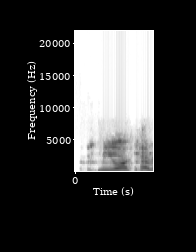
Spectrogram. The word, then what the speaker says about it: Mallorca: Only, well, I have to say, like, the night there, I was preparing to go away on my holiday to Maloka. How do you say Menorca? Is it Menorca or Maloka? Mallorca, right? So now that we're in Mallorca, I was getting myself organised for it.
